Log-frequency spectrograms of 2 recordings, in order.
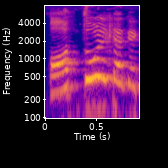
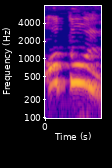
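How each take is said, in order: First: অতুল with an open "aw" at the start; open first vowel. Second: অতুল starting on a rounded "o"; changed o vowel. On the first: Teacher showing the seldom-heard form, অতুল with open "aw". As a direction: begin অতুল on a wide "aw", not "o". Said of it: "খুব কম আমরা অতুল উচ্চারণ করি". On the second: Teacher giving the usual spoken form, অতুল as loud "otul". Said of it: "আমরা কি উচ্চারণ করি?". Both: Shown as a demonstration.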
